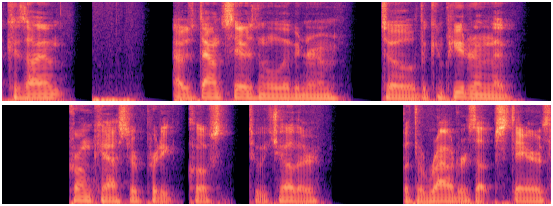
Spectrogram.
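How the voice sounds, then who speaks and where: Low-voiced joking male tech show host. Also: warm tone. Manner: joking, teasing banter. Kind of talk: casual live tech chat.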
